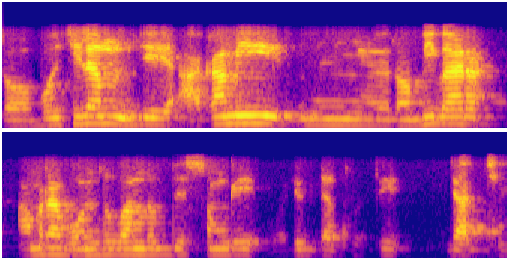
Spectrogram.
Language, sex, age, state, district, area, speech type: Bengali, male, 60+, West Bengal, Purulia, rural, conversation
